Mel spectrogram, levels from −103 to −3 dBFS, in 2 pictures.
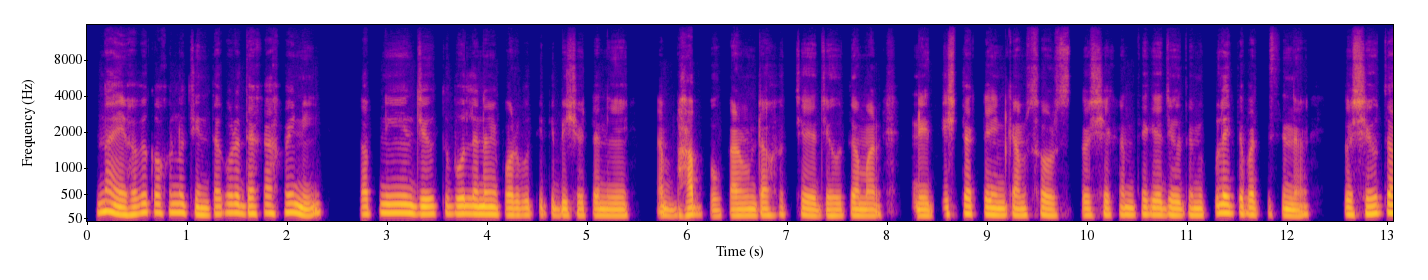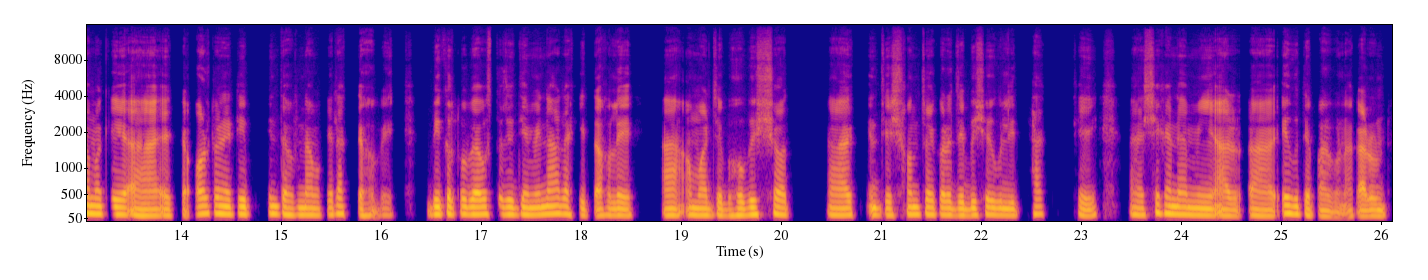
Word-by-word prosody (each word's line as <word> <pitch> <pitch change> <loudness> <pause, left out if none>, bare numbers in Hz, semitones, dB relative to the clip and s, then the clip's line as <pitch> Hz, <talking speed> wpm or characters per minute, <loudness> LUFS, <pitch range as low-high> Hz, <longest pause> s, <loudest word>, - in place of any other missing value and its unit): না, 185 - +4
এভাবে 135 +5 +2
কখনো 165 +1 0
চিন্তা 130 0 +1
করে 165 0 +1
দেখা 145 +2 -1
হয়নি। 160 -9 +3 0.5
তো - - -20
আপনি 160 +3 -1 0.3
যেহেতু 140 +1 +2
বললেন 145 -1 +4
আমি 135 -1 +4
পরবর্তীতে 125 0 -3
বিষয়টা 115 0 -4
নিয়ে 115 0 +1 0.4
আ - - -1 0.2
ভাববো। 130 +1 -2 0.2
কারণটা 115 +1 +1
হচ্ছে 130 +1 -9 0.2
যেহেতু 110 +1 -2
আমার 110 0 0 0.4
নির্দিষ্ট 130 +4 -4
একটা 140 -1 -5
ইনকাম 120 -1 0
সোর্স। 115 -3 -1 0.2
তো - - -12 0.2
সেখান 130 +1 -3
থেকে 130 -1 -1
যেহেতু 120 -2 +1
আমি 120 0 +1
কুলাইতে 155 0 +2
পারতেছি 130 0 -4
না। 105 - 0 0.4
তো - - -4
সেহেতু 145 +3 +1
আমাকে 145 -1 +3 0.2
আ - - +3 0.3
একটা 110 - -5
অল্টারনেটিভ 145 -2 +3 0.2
চিন্তাভাবনা 130 -4 +1
আমাকে 120 +1 -4
রাখতে 145 -4 -3
হবে। 120 0 -7 0.5
বিকল্প 135 0 +3
ব্যবস্থা 135 0 +3
যদি 130 0 0
আমি 130 0 +3
না - - +4
রাখি, 130 -3 -2
তাহলে 120 +1 +1 0.5
আ - - +4 0.2
আমার 120 -1 +3
যে 120 - +2
ভবিষ্যৎ 130 +2 +2 0.4
আ - - +1 0.3
এ - - -1
যে 120 - 0
সঞ্চয় 135 -1 +2
করা 125 -1 +2
যে 120 - +3
বিষয়গুলি 125 -2 +1 0.2
থাকছে 140 -3 -6 0.5
আ - - -2 0.2
সেখানে 145 -1 +3
আমি 125 -1 +3 0.2
আর 110 - +1 0.2
আ - - +1 0.3
এগুতে 140 -5 +3
পারব 100 -3 -2
না। - - -6
কারণ 105 +1 +1
130 Hz, 165 wpm, -22 LUFS, 120-140 Hz, 0.5 s, না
